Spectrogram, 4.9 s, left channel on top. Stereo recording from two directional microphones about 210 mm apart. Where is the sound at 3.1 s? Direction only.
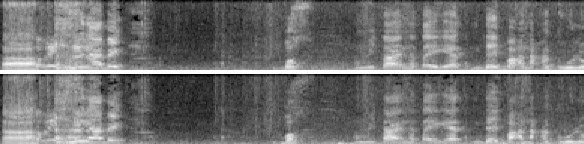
10° right (ahead or behind).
